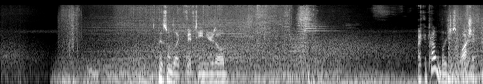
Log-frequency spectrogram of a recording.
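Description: A deep magical whoosh swells and rings out.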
